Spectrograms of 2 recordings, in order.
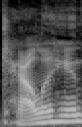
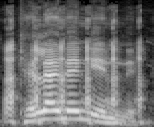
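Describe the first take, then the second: First: The name is said clearly and plainly. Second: The name is said in a garbled, mangled way. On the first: This is how the name is actually said. The speaker calls it right. "It's pronounced Callahan" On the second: The reader cannot manage the unfamiliar name. The speaker calls it wrong. "she goes Kalinin"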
